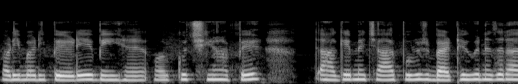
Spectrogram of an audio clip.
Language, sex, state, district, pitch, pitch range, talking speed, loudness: Hindi, female, Jharkhand, Deoghar, 220 Hz, 210-225 Hz, 195 wpm, -15 LUFS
